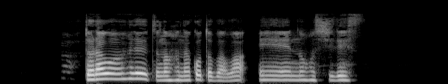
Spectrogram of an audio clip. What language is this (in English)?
Japanese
